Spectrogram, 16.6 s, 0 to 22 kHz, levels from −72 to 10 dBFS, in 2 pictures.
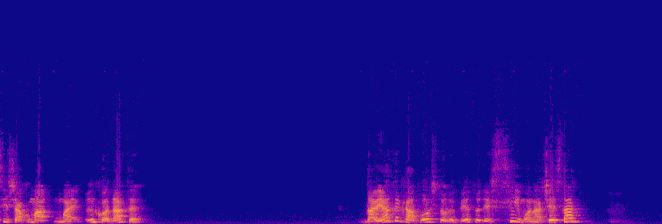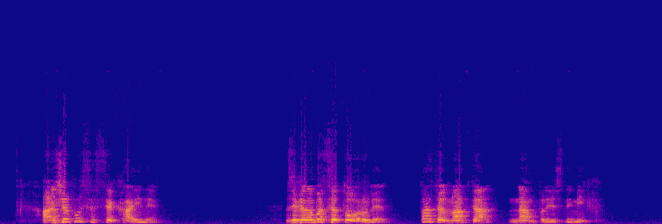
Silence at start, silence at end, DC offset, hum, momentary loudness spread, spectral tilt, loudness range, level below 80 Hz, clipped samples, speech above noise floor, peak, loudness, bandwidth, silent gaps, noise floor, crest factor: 0 s; 0.95 s; under 0.1%; none; 14 LU; -4.5 dB/octave; 6 LU; -66 dBFS; under 0.1%; 49 dB; 0 dBFS; -14 LUFS; 9 kHz; none; -63 dBFS; 16 dB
